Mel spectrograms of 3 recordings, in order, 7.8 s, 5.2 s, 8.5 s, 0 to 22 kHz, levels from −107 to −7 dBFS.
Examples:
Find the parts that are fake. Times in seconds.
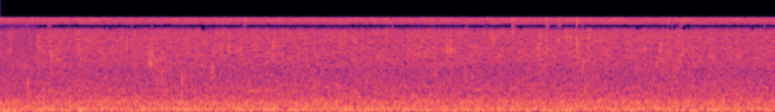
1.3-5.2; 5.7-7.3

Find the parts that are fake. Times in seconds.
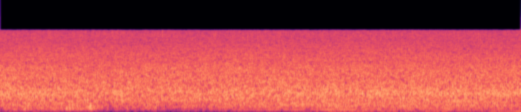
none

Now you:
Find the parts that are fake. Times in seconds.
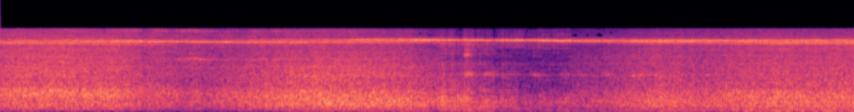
4.4-5.7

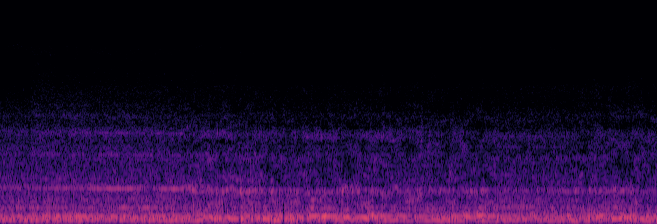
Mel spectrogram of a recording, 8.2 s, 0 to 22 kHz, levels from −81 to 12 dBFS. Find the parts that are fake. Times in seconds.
2.3-6.2; 7.2-8.2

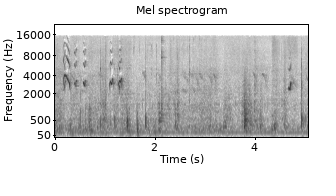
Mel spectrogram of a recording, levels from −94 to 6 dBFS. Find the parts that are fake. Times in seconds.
none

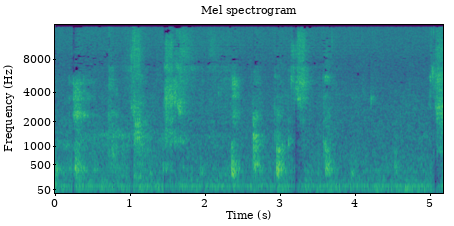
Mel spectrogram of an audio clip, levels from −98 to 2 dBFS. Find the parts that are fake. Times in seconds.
1.1-4.2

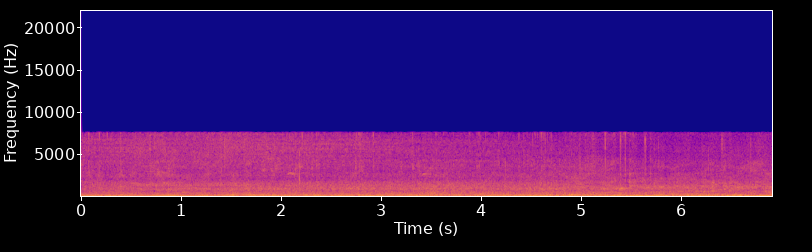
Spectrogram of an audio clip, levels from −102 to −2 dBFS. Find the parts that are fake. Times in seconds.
0.5-1.7; 4.9-6.9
